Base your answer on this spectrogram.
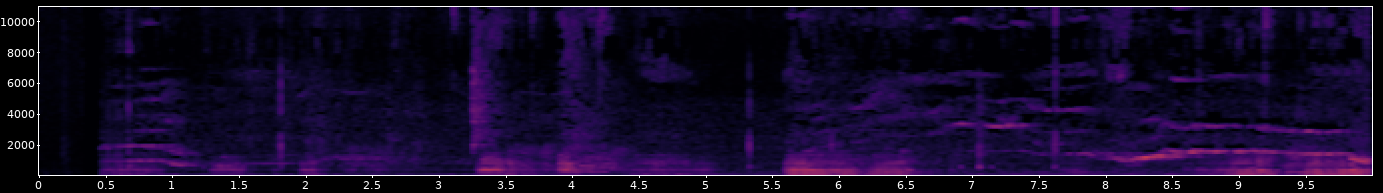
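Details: Dachshund puppies in a home compilation of funny moments, giving drawn-out whining and growling vocalizations with rising and falling tones, louder bursts near four, six and nine seconds, some squeaky higher notes between.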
